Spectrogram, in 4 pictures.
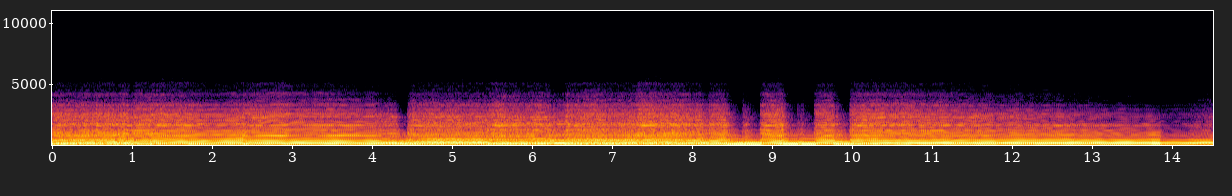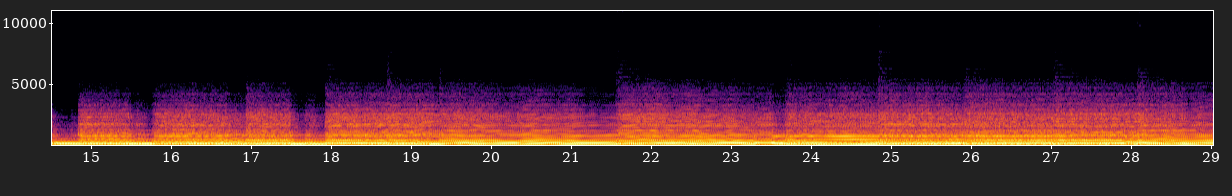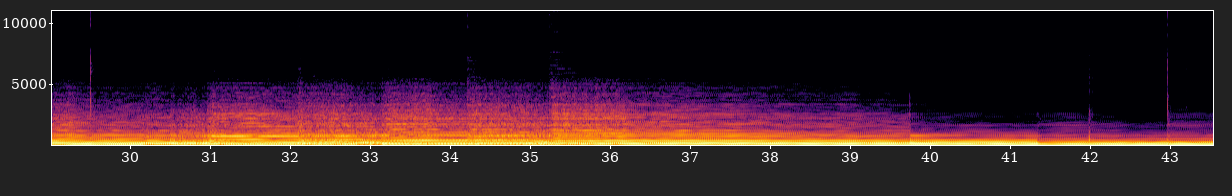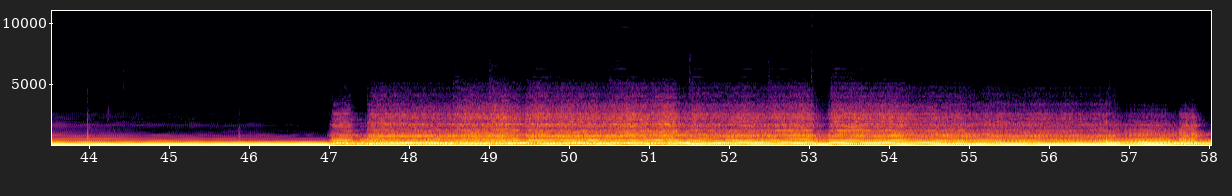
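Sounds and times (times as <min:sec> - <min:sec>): distorted electric guitar chords: 0:00.0 - 0:58.0.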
